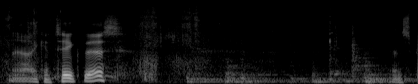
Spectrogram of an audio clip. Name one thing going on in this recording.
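A heavy log thumps onto dry leaves.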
